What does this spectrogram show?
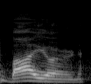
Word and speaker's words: Byron: As pessoas falam Byroniano, mas a pronúncia correta aqui de Byron é Byrne, tá?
